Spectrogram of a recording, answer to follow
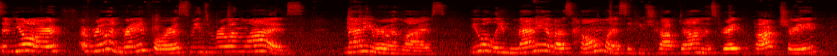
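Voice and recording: A woman puts on a squeaky, high-pitched character voice. She talks at a moderate pace.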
